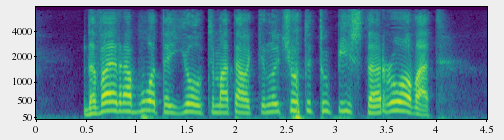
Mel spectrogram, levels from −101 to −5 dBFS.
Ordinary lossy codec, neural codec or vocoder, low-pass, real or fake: none; codec, 16 kHz, 1.1 kbps, Voila-Tokenizer; none; fake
